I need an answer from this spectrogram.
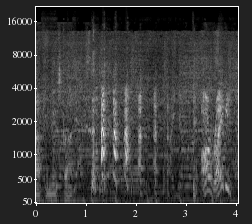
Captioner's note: laughs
